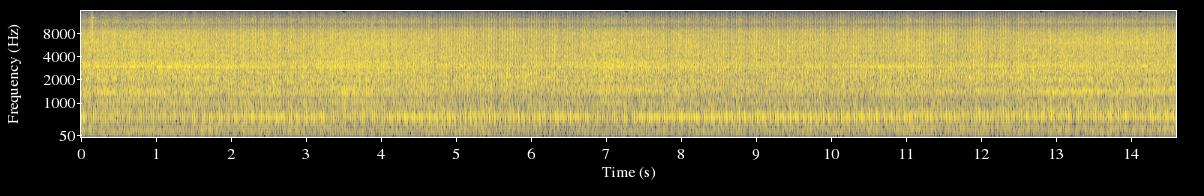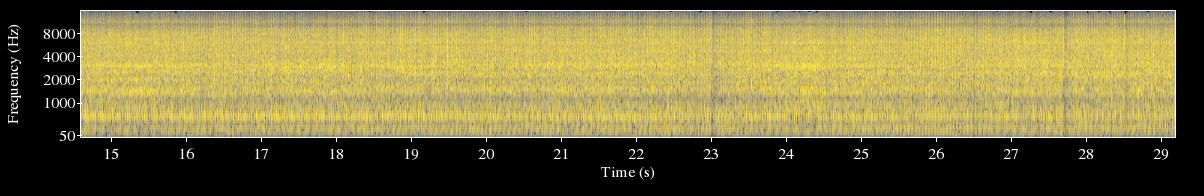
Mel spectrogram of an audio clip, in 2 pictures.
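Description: A walk-behind trencher's small gasoline engine running steadily under load while its cutting wheel digs a trench through lawn soil, the engine note wavering slightly as the load changes.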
